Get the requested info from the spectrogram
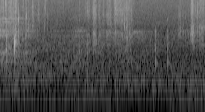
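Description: Near silence: faint room tone with one soft click about a third of a second in and a few light taps near the end, from a small plastic cup being handled and pressed onto paper to stamp a paint circle.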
